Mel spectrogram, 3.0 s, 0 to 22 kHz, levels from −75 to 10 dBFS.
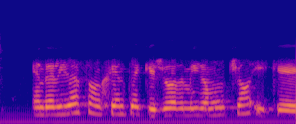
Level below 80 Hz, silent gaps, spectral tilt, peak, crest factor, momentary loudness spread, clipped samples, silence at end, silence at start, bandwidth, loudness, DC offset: -52 dBFS; none; -6 dB/octave; -6 dBFS; 14 dB; 5 LU; under 0.1%; 0 s; 0.35 s; 6 kHz; -21 LUFS; under 0.1%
